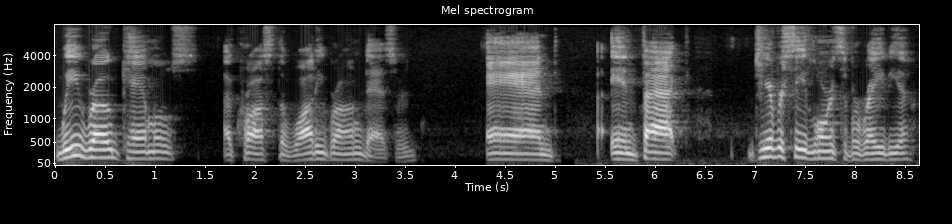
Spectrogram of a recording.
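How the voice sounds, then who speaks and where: A man's voice: mid-range voice, takes it slowly. A man with a West Texas twang, chatting casually and enthusiastically as a podcast guest. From West Texas, USA. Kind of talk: casual chat.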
